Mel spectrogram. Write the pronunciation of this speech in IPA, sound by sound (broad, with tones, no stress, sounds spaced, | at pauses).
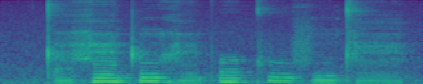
tʼ ɐ˩ h ɐ̃ː˥ tʼ ũ˥ ɦ ɐ̃˩ pʼ o˥ kʰ u˥ f ũ˩ tʰ ã˩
